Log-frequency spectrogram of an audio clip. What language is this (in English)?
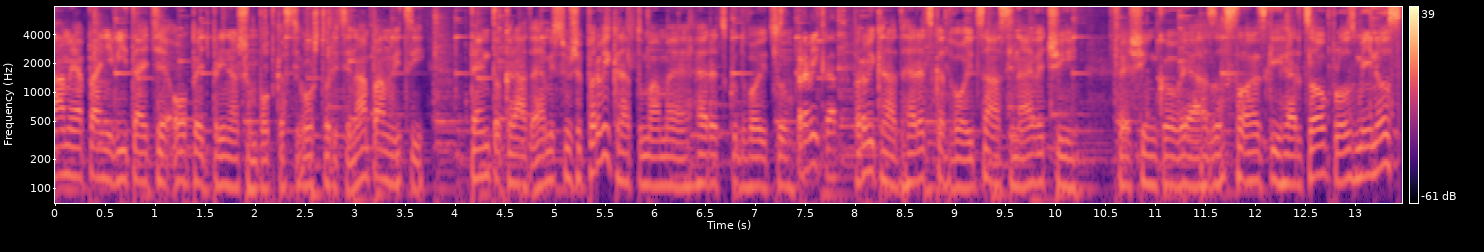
Slovak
